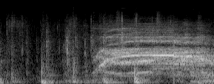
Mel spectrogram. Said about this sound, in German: Man muss ihr schon gut zureden und sie mit einem Leckerli in den Transporter locken. Gerne verreisen unsere Pferde nicht.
